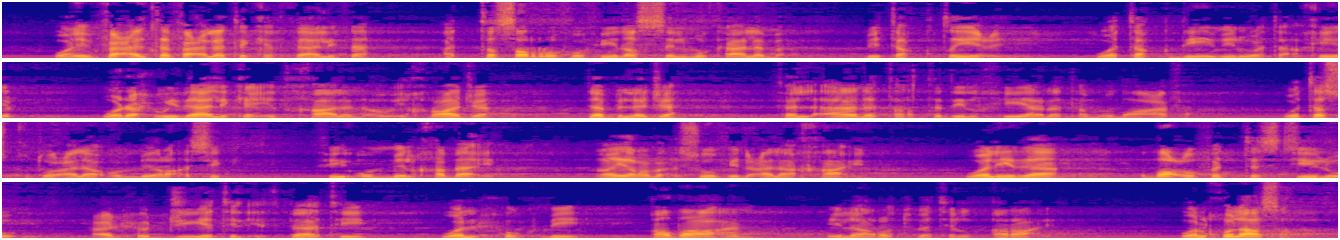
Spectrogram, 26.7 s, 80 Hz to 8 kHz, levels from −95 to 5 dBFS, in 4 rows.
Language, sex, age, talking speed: Arabic, male, 20-39, 100 wpm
